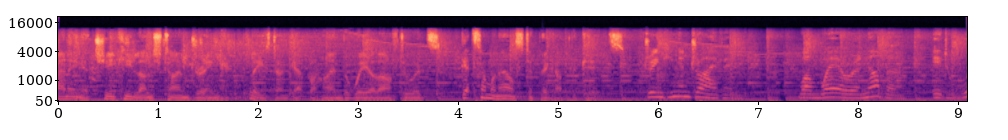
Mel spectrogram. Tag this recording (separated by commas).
Speech, Radio, Music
